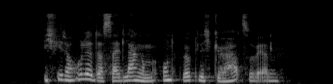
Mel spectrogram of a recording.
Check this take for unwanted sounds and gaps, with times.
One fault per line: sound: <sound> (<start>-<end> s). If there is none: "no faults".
no faults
